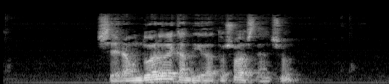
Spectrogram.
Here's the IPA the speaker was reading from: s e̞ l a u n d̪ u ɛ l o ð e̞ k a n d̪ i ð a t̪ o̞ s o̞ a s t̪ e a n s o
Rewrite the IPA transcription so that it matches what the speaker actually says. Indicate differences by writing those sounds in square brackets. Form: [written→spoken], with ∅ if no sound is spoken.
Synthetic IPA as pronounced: s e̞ [l→ɾ] a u n d̪ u [ɛ→e] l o ð e̞ k a n d̪ i ð a t̪ o̞ s o̞ a s t̪ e a n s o

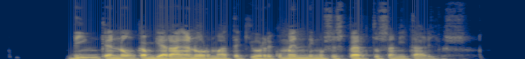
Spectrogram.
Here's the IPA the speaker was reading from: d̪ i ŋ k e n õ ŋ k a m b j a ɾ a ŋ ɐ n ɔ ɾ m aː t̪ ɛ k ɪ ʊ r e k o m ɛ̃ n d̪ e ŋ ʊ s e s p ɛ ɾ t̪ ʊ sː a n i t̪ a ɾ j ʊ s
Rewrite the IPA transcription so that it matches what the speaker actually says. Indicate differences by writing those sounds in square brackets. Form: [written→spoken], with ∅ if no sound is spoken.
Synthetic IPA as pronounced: d̪ i ŋ k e n õ ŋ k a m b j a ɾ a ŋ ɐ n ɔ ɾ m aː t̪ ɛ k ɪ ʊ r e k o m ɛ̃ n d̪ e ŋ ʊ s e s p ɛ ɾ t̪ ʊ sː a n i t̪ a ɾ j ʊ s

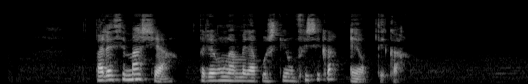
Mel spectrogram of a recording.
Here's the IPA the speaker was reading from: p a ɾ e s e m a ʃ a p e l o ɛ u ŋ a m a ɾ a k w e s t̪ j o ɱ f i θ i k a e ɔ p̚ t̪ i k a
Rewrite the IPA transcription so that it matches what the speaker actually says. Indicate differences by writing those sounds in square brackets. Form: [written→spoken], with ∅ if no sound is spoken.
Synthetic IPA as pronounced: p a ɾ e [s→θ] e m a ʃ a p e [l→ɾ] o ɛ u ŋ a m [a→e] ɾ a k w e s t̪ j o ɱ f i [θ→s] i k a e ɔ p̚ t̪ i k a

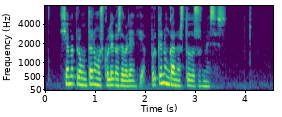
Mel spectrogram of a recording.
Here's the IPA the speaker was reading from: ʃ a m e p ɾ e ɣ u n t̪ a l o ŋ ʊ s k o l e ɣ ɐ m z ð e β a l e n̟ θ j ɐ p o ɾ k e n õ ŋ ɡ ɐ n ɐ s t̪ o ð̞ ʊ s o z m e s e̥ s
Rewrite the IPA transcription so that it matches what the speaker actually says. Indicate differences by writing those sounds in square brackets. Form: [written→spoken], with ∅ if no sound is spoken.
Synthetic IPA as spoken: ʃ a m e p ɾ e ɣ u n t̪ a [l→ɾ] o ŋ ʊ s k o l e ɣ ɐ [m→∅] z ð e β a l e n̟ θ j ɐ p o ɾ k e n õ ŋ ɡ [ɐ→a] n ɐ s t̪ o ð̞ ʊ s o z m e s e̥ s

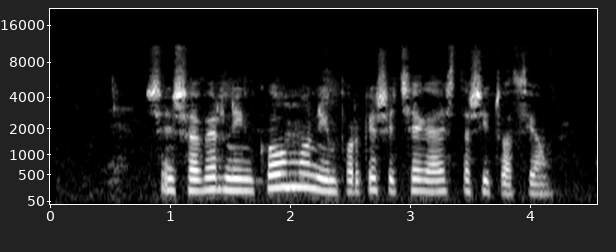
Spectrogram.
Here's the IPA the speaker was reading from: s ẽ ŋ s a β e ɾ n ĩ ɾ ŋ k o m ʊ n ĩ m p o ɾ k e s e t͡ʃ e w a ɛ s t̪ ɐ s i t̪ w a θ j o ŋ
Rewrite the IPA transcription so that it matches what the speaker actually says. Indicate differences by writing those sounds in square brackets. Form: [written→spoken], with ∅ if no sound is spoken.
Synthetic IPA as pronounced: s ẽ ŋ s a β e ɾ n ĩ [ɾ→∅] ŋ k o m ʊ n ĩ m p o ɾ k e s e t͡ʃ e [w→ɣ] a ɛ s t̪ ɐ s i t̪ w a θ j o ŋ

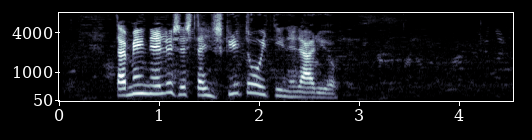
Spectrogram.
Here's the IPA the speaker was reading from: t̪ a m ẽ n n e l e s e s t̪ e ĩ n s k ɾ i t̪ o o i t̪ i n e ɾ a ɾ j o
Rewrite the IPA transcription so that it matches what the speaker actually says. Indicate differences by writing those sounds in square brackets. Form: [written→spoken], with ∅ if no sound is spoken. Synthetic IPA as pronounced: t̪ a m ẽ [n→ŋ] n e l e s e s t̪ [e→a] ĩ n s k ɾ i t̪ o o i t̪ i n e ɾ a ɾ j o

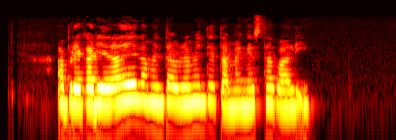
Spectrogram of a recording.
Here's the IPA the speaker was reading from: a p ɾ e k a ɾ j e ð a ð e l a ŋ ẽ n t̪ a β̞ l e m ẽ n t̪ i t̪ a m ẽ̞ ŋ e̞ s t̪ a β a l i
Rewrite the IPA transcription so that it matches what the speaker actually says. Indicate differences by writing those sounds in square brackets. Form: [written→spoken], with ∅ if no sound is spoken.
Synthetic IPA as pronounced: a p ɾ e k a ɾ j e ð a ð e l a [ŋ→m] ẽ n t̪ a β̞ l e m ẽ n t̪ [i→e] t̪ a m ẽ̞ ŋ e̞ s t̪ a β a l i

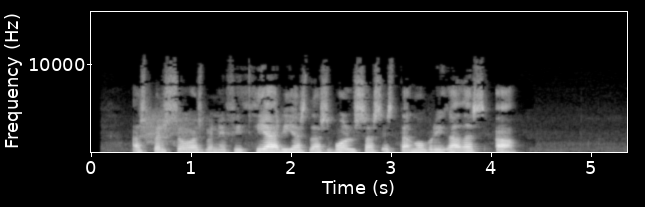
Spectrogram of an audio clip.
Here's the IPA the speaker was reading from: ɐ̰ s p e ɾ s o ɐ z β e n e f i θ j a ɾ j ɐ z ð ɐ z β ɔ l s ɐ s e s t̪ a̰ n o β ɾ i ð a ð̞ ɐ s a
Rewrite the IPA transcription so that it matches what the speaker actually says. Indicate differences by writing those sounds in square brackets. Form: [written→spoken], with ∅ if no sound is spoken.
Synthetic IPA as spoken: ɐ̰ s p e ɾ s o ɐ z β e n e f i θ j a ɾ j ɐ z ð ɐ z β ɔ l s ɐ s e s t̪ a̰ [n→ŋ] o β ɾ i [ð→ɣ] a ð̞ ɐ s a

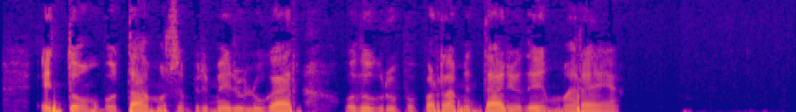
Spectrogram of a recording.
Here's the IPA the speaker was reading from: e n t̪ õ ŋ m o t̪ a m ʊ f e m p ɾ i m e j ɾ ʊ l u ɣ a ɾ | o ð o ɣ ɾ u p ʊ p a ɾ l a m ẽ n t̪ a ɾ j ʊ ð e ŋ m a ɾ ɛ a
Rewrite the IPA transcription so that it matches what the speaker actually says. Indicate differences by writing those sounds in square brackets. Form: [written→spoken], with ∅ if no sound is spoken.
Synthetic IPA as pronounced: e n t̪ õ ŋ [m→b] o t̪ a m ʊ [f→s] e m p ɾ i m e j ɾ ʊ l u ɣ a ɾ | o ð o ɣ ɾ u p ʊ p a ɾ l a m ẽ n t̪ a ɾ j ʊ ð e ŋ m a ɾ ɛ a

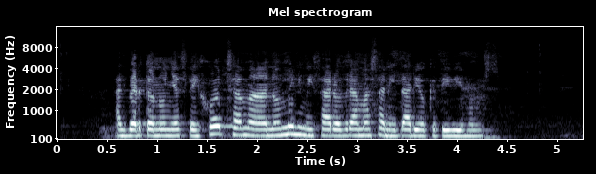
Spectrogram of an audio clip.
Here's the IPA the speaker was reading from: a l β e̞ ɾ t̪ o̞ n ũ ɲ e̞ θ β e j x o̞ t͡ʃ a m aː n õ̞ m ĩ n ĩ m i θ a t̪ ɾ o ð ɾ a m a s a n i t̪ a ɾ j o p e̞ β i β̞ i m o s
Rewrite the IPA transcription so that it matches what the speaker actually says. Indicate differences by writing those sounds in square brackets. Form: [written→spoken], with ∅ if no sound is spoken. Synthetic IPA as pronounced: a l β e̞ ɾ t̪ o̞ n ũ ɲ e̞ θ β e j x o̞ t͡ʃ a m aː n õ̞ m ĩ n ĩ m i θ a [t̪→∅] ɾ o ð ɾ a m a s a n i t̪ a ɾ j o [p→k] e̞ β i β̞ i m o s

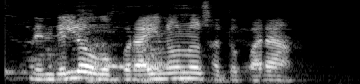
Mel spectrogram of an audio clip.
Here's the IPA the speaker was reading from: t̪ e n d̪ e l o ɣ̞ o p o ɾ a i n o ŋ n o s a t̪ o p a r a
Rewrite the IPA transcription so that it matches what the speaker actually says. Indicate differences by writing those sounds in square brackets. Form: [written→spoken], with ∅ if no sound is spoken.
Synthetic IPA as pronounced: [t̪→d̪] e n d̪ e l o ɣ̞ o p o ɾ a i n o ŋ n o s a t̪ o p a [r→ɾ] a

